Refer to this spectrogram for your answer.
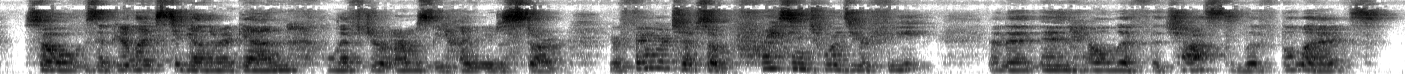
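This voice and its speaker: A woman speaks fairly slowly at a medium pitch with ordinary pitch variation. Noticeable background noise and audible room echo surround her voice. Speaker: yoga instructor. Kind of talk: guided yoga class instruction. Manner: calm, paced instructions.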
